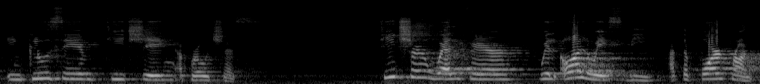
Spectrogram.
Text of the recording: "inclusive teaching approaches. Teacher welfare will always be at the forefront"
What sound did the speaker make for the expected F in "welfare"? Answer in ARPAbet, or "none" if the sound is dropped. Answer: F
